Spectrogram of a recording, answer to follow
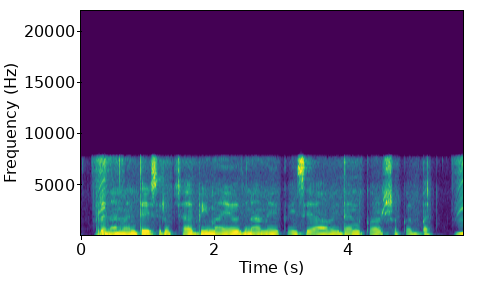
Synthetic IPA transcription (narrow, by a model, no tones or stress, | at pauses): pɾɐd̪ʱaːnmə̃nt̪ɾisʊɾəkʃʰabimajoːd͡ʒnamẽkɐiseaːʋeːd̪ənkəɾsəkət̪̚bɐt̪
